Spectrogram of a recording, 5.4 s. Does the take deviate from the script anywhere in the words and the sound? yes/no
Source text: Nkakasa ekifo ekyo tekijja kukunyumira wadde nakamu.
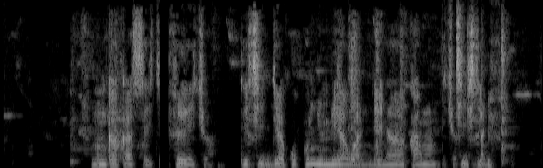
yes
